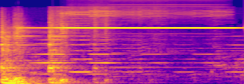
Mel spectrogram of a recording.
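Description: Loud held electronic keyboard chord that comes in about half a second in and stays steady, with a shrill high tone on top. It is a dramatic stage music sting between lines.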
